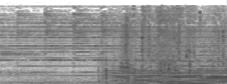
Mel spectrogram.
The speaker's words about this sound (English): Luke rides into the yard. The horse rears up on its hind legs.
